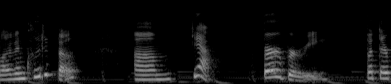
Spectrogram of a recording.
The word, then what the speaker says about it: Burberry: how we pronounce it we're not going to pronounce it as berry as in the fruit uh we're gonna pronounce it more like like the the bur sound that we make here burberry i've included two um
